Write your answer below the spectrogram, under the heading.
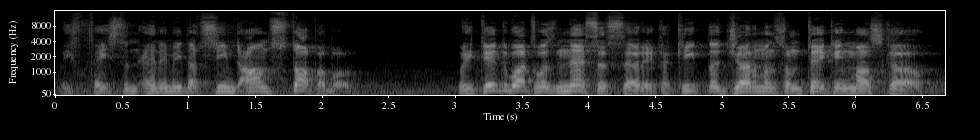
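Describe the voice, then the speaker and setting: An actor playing a stern, unrepentant Soviet colonel in a video game, speaking with a Russian accent in a forceful, oratorical manner. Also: male voice, on the high side, big pitch swings, moderate pace, faint music behind. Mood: stern conviction. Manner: forceful, oratorical, self-justifying. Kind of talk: dramatic video game cutscene dialogue.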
